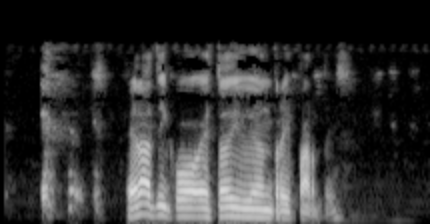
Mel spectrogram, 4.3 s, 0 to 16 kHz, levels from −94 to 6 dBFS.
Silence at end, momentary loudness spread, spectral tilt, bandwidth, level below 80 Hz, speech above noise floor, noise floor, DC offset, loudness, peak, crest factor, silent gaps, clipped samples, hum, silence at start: 0.85 s; 19 LU; -6 dB/octave; 7.8 kHz; -58 dBFS; 42 dB; -57 dBFS; under 0.1%; -15 LUFS; -2 dBFS; 16 dB; none; under 0.1%; none; 0.4 s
